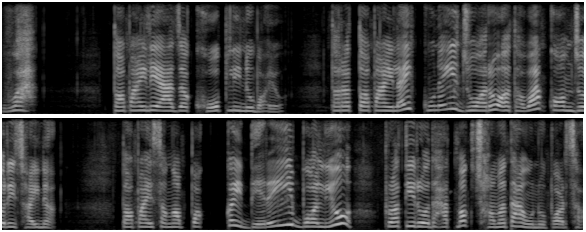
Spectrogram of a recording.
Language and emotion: Nepali, surprised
